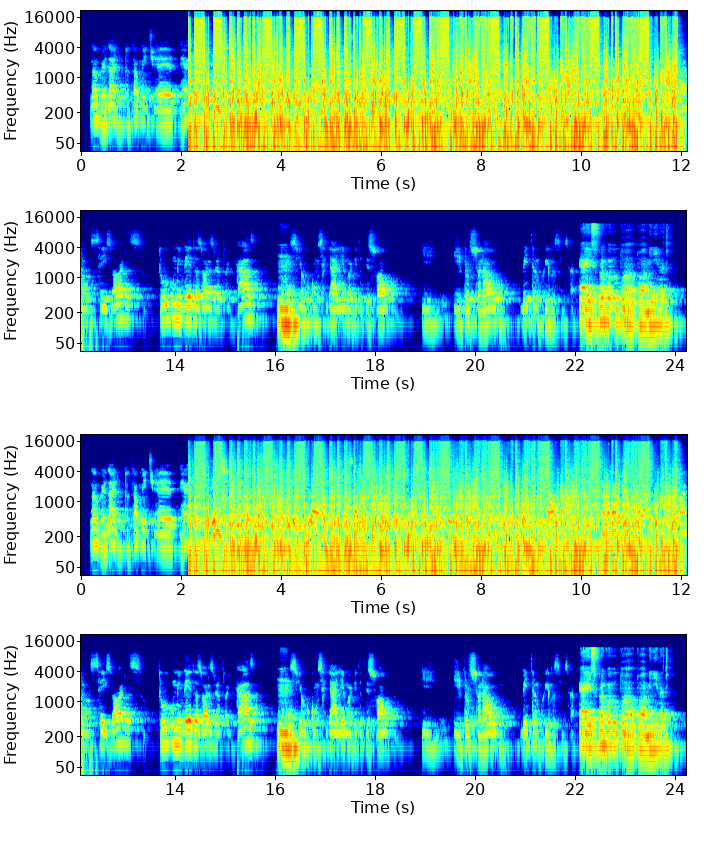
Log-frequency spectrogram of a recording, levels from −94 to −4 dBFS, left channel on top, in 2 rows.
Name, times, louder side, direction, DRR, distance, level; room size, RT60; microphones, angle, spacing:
voice 1, 0.2-4.8 5.3-7.5 8.1-8.7 9.2-9.9 10.4-13.3 13.7-15.7 16.3-17.5 17.8-18.3 18.9-19.3 19.6-20.6 20.9-22.0, right 3 dB, 80° right, 0.9 m, -37 dB
sound 1, 2.1-11.9, left 6 dB, 45° left, 0.4 m, -24 dB
voice 2, 16.0-16.4 22.1-23.8, equal, 30° right, 0.8 m, -30 dB
12.5 x 4.8 x 5.2 m
head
